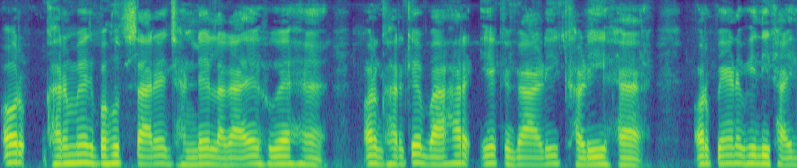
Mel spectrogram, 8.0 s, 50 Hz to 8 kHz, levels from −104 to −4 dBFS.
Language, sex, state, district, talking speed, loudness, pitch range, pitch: Hindi, male, Jharkhand, Palamu, 160 wpm, -17 LUFS, 125-140 Hz, 135 Hz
